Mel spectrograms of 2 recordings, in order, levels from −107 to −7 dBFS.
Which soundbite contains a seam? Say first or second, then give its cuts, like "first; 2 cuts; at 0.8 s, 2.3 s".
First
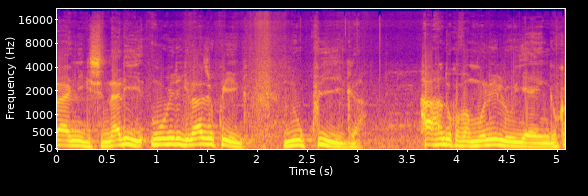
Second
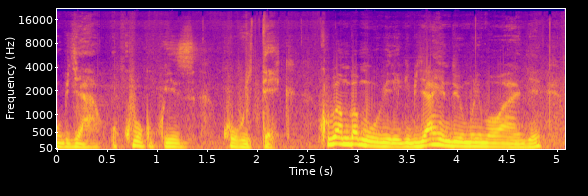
second; 1 cut; at 2.6 s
